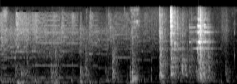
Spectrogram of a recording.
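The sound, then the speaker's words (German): Glass beer bottles clink and knock together in a beer crate as it is handled, with a run of irregular bright rattles and thumps, growing a little louder toward the end. “Kiste Bier, Bierchen umgang.”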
